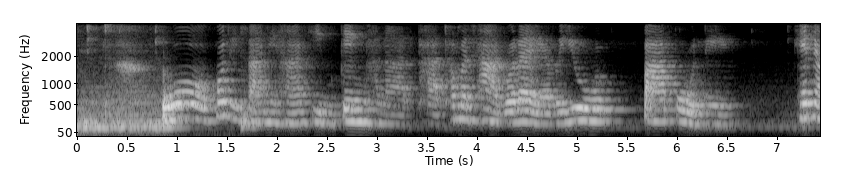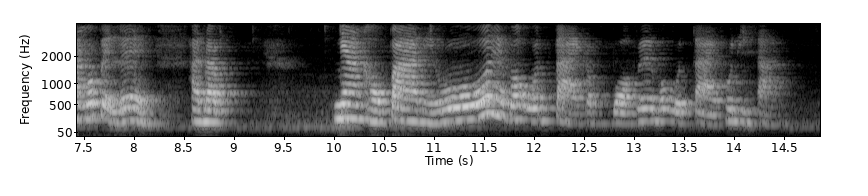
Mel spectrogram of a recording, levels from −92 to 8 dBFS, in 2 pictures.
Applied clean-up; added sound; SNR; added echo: none; none; none; reverberation time 1.0 s.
